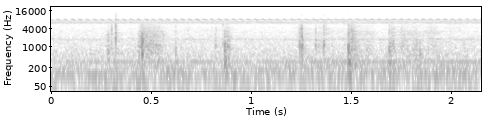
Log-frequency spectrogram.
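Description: Scattered sharp clicks and ticks at irregular intervals, over a steady high-pitched drone typical of insects in grass.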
